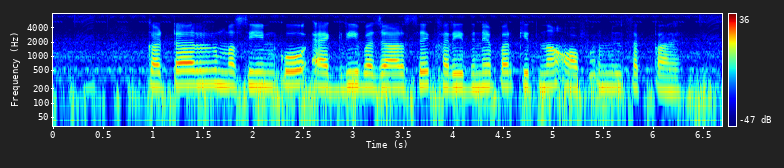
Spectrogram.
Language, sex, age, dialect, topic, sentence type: Hindi, female, 18-24, Awadhi Bundeli, agriculture, question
